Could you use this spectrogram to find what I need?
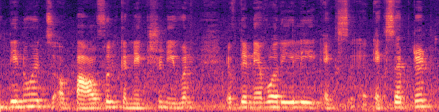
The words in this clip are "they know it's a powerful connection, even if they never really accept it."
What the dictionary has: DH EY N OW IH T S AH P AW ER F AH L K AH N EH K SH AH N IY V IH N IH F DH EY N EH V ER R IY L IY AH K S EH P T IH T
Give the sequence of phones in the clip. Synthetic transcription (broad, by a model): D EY N OW IH T S AH P AW ER F AH L K AH N EH K SH AH N IY V IH N IH F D EY N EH V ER R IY L IY AH K S EH P T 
